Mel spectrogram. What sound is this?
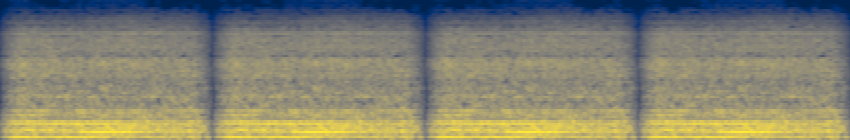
Recording of a drive on lawnmower, that's been processed.
Sound-design, Processed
